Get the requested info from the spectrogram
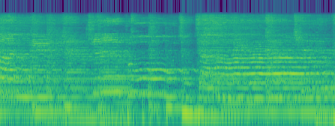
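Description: A woman singing a Mandarin pop song over a backing track with guitar.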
